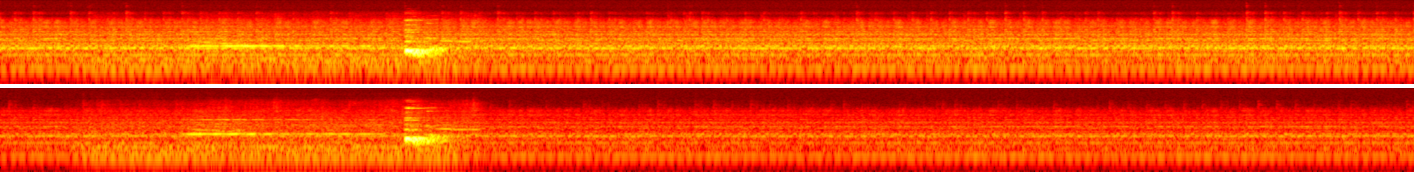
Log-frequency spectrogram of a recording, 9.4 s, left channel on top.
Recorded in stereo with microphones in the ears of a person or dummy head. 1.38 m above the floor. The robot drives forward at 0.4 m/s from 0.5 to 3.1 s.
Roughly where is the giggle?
Centre.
